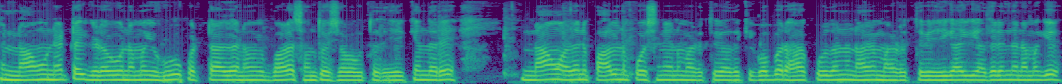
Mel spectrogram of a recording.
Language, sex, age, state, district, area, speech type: Kannada, male, 18-30, Karnataka, Chikkamagaluru, rural, spontaneous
